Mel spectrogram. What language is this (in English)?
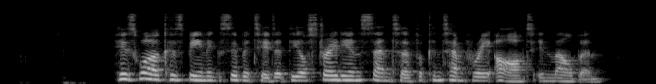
English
